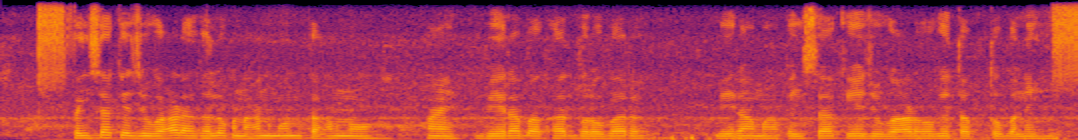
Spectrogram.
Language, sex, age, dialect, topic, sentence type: Chhattisgarhi, male, 25-30, Eastern, banking, statement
